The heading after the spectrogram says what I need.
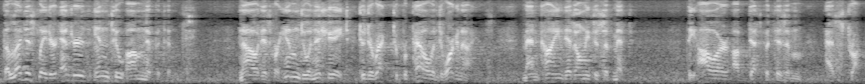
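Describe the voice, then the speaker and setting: A man's voice: mid-range voice, expressive, moderate pace, noisy background. A man reading scripted nonfiction as an audiobook narrator, in a formal, emphatic, oratorical manner.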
